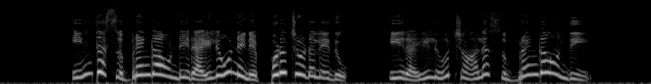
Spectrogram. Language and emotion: Telugu, surprised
